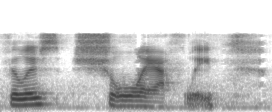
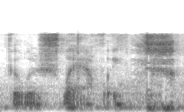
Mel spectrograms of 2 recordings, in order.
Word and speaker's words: Phyllis Schlafly: And the main person who's going to be against the ERA is this lady, Phyllis Schlafly. That's how you say her name. Right down there. You can say it, Phyllis Schlafly.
